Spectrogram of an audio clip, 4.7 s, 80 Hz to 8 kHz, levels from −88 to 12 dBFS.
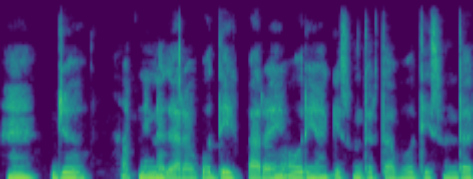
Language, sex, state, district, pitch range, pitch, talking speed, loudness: Hindi, female, Bihar, Jahanabad, 205-220 Hz, 215 Hz, 215 wpm, -18 LUFS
